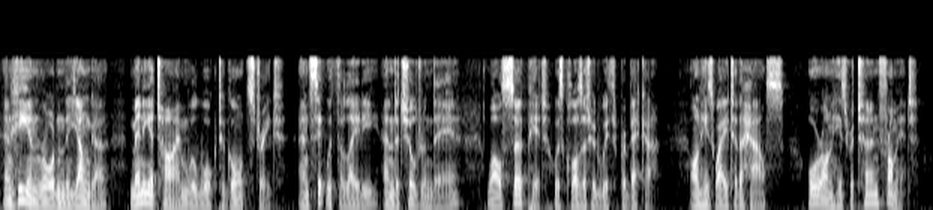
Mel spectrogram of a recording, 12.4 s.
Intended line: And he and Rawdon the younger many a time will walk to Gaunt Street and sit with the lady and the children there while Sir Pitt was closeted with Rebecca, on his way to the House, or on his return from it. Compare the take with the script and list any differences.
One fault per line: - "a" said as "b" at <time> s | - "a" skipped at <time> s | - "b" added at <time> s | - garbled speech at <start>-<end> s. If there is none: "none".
none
